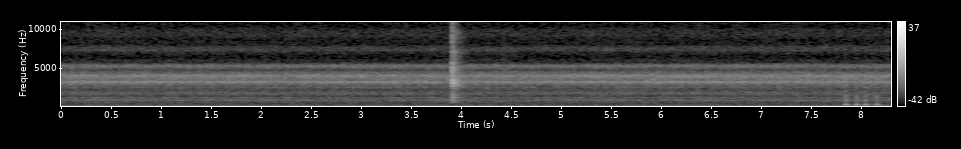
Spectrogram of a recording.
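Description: Steady low electrical hum over a faint hiss, with a single sharp click about four seconds in.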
